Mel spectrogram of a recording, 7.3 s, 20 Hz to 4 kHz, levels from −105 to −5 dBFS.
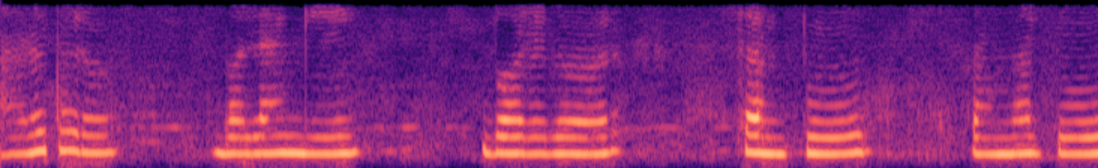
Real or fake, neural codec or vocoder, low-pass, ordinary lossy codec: fake; codec, 44.1 kHz, 2.6 kbps, DAC; 3.6 kHz; none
